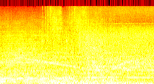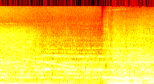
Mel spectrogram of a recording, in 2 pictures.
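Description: A police car crashes on a spike strip.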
